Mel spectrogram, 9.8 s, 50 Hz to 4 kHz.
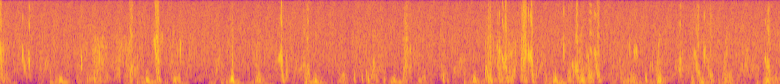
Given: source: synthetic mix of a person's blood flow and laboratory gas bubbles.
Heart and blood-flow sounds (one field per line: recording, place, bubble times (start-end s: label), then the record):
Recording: Doppler ultrasound of blood flow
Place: precordium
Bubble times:
0.00-0.09 s: bubbles
0.25-0.41 s: bubbles
0.94-1.06 s: bubbles
1.14-1.72 s: bubbles
1.89-2.08 s: bubbles
2.20-2.29 s: bubbles
3.45-3.64 s: bubbles
3.78-3.90 s: bubbles
4.39-4.80 s: bubbles
5.02-5.20 s: bubbles
5.50-5.64 s: bubbles
5.89-6.73 s: bubbles
7.01-7.54 s: bubbles
7.75-7.98 s: bubbles
8.03-8.20 s: bubbles
8.47-8.54 s: bubbles
8.66-8.96 s: bubbles
9.54-9.76 s: bubbles
From the record:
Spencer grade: 3 (all of the cardiac periods contain showers or single bubble signals, but not dominating or overriding the cardiac motion signals)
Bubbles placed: only in the low amplitude regions of the cardiac cycle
